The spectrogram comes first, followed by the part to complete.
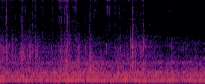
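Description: Paper disposable Kirby vacuum bag rustling and crinkling in scattered light crackles as it is handled and opened out, over a steady low hum.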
